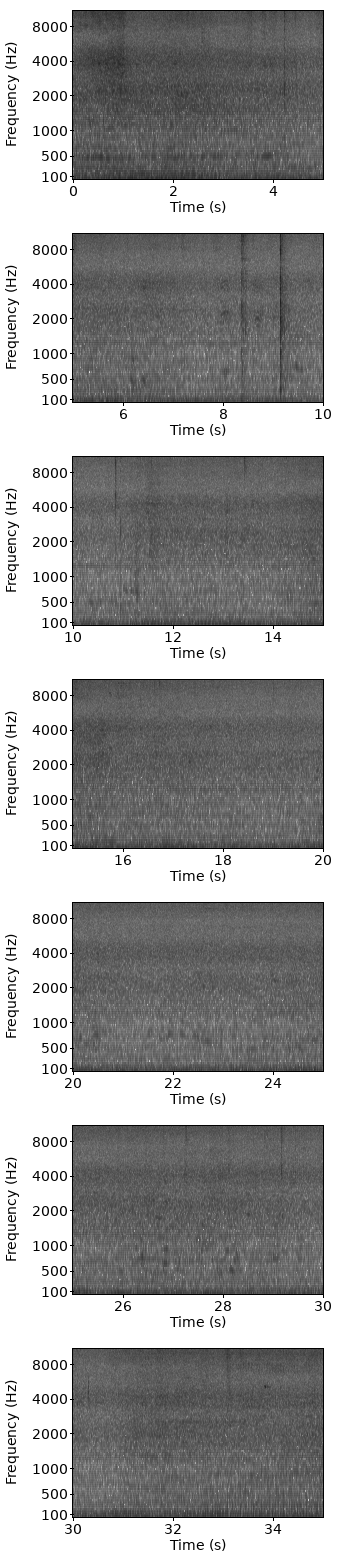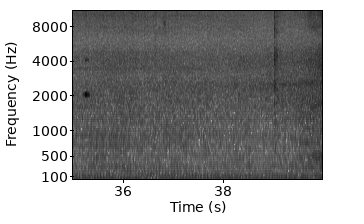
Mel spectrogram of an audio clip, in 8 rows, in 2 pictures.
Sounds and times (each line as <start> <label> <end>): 0.0 Traffic Sound 7.6
24.7 Traffic Sound 39.9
